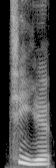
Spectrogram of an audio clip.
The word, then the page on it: 契约: qì yuē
